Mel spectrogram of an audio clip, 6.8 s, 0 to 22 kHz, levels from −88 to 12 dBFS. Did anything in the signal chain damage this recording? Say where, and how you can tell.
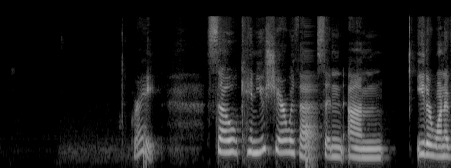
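Yes. Lost LE Audio frames on the Bluetooth link at 2.15–2.19 s and 4.57–4.76 s: the LC3 decoder replays the last spectrum as a noisy smear, fading the longer gap toward silence.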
